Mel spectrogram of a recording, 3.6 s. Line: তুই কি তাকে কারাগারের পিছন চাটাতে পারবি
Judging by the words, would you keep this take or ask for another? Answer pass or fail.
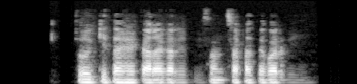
pass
